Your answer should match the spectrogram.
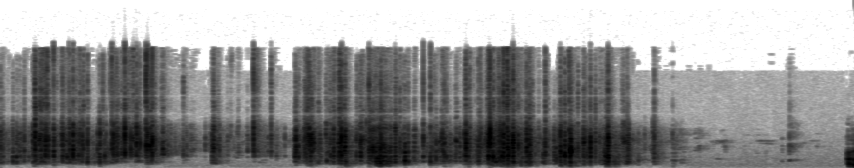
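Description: Foil wrapper of a Magic: The Gathering booster pack being torn open and crinkled, in two spells with a short pause between, stopping about five seconds in.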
